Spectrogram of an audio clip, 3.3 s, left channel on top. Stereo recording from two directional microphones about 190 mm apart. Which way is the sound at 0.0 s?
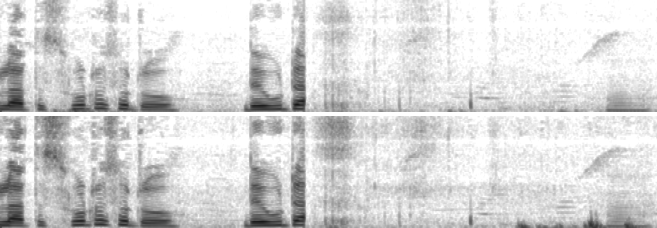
10° right (ahead or behind).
